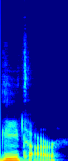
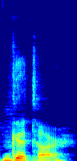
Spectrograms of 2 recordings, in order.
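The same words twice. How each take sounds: First: The u after the g is sounded. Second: The u after the g is silent. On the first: The speaker calls it wrong. "not guitar" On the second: The speaker calls it right. "because the U is silent, because of the rule, we say guitar"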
